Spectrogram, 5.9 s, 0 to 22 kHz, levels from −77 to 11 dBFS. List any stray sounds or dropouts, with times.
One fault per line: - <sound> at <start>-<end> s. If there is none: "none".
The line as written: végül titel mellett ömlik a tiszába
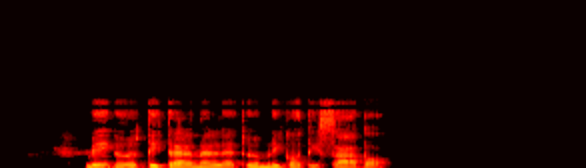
none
